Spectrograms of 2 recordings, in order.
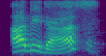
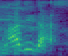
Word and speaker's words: Adidas: It's German, and that's how you say it. It's Adidas. It's Adidas. Adidas. Yes, it's not Adidas, Adidas. or- Like us Americans call it Adidas. No, it is not Adidas. Adidas. It is Adidas.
